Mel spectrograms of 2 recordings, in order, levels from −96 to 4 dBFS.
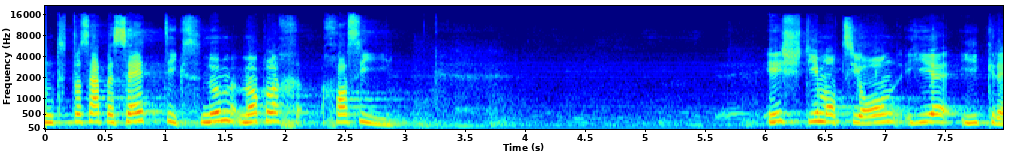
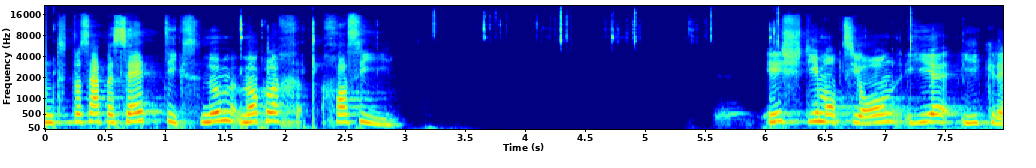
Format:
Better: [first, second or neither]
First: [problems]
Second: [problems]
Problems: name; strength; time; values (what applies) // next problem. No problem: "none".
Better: first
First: none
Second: noise reduction (neural mask model Resemble Enhance denoiser)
